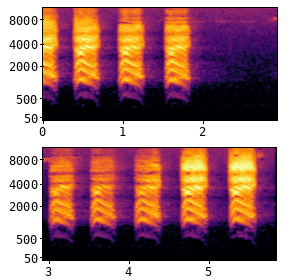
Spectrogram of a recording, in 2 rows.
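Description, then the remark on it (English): A crow caws loudly, four harsh calls in a steady rhythm, a short pause, then five more. No one speaks. “My bird 5 is a crow.”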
